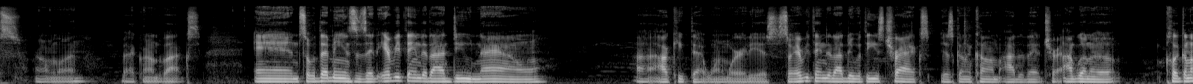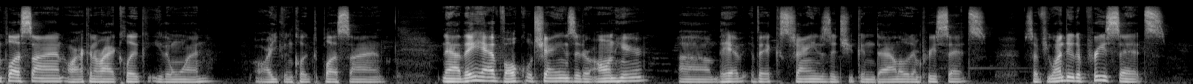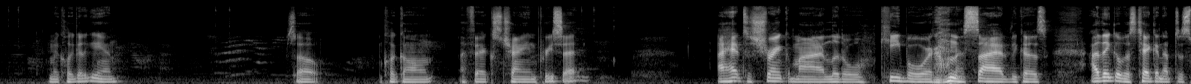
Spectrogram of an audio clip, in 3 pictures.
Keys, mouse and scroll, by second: 0.4 click, 1.4 click, 2.4 click, 3.4 click, 4.7 click, 7.5 click, 13.0 right click, 14.7 click, 21.6 click, 24.0 click, 26.1 click, 29.7 click.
